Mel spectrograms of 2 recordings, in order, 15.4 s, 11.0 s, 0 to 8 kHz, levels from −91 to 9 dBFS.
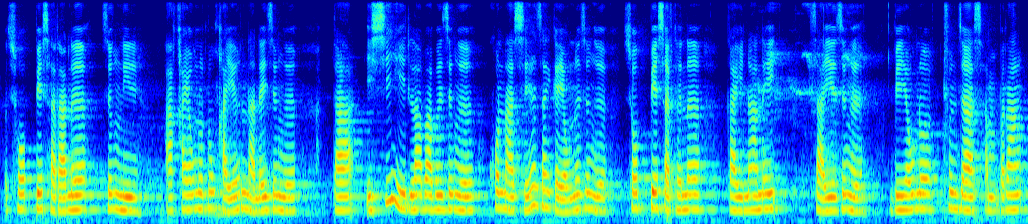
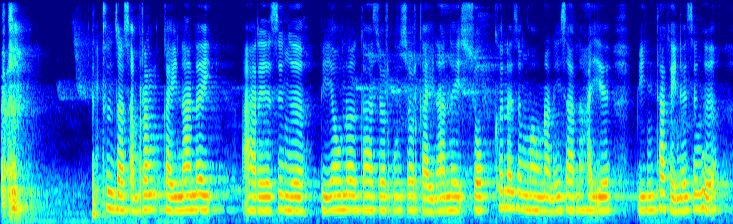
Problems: constant background noise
